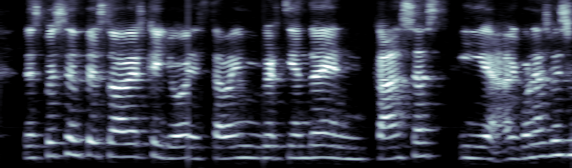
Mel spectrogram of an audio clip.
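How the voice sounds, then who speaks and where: Noticeable background noise accompanies a woman talking at a moderate pace with a Mexican accent. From Mexico. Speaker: real estate investor and agent. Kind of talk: interview.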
